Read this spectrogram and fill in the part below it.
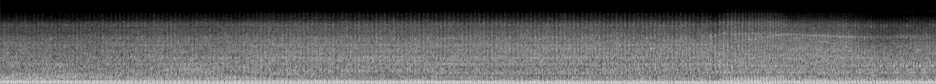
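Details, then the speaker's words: Bus 1410 "Brutus", diesel idling after new 24V fan drive solenoid fitted (no change): steady idle with constant rushing fan roar that never cycles off; fans always stay on, fan clutch stuck engaged. "Did absolutely nothing. I'm glad I did hook it up correctly though, but it didn't do anything, guys. That fan clutch is stuck."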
